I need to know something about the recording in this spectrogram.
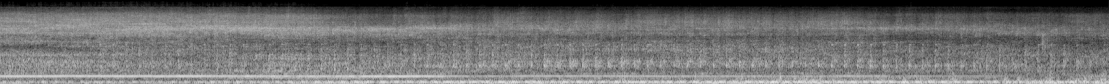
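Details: Ford 5.4 4V V8 idling with a hard, regular bottom-end knock, about four per second, over the engine hum; knock remained after replacing broken timing guides, all four chains, gears, tensioners, 3V oil pump and Cobra pickup; likely spun rod bearing.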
